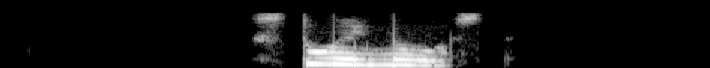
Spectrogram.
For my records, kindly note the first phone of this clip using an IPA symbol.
s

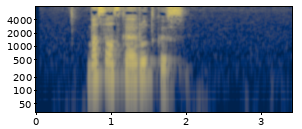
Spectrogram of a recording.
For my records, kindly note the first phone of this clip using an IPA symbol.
v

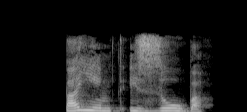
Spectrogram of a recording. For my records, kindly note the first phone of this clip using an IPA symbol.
p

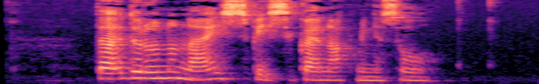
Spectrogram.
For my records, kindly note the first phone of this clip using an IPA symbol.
t̪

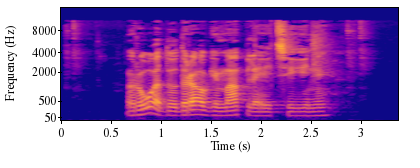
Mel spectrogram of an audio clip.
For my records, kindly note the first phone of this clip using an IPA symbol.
ɾ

